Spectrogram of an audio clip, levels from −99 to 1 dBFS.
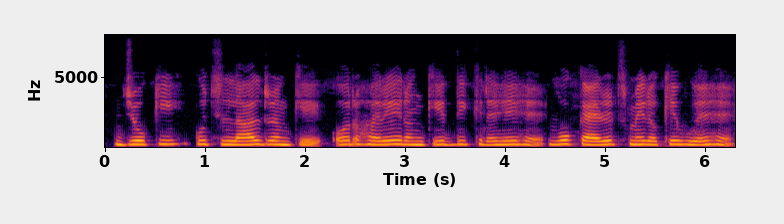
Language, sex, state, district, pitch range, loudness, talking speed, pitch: Hindi, female, Chhattisgarh, Raigarh, 250-270 Hz, -25 LUFS, 180 wpm, 260 Hz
